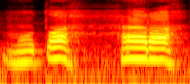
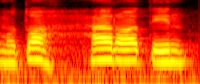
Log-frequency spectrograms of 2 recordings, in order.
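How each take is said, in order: First: The word ends with a soft 'h' sound. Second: The word ends with a full 'tin' sound. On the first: The reader stops at this word. "থামার খাতিরে গোলতাটি হা হয়ে যাবে" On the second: The reading continues into the next word. "যদি আমরা মিলিয়ে পড়ি"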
